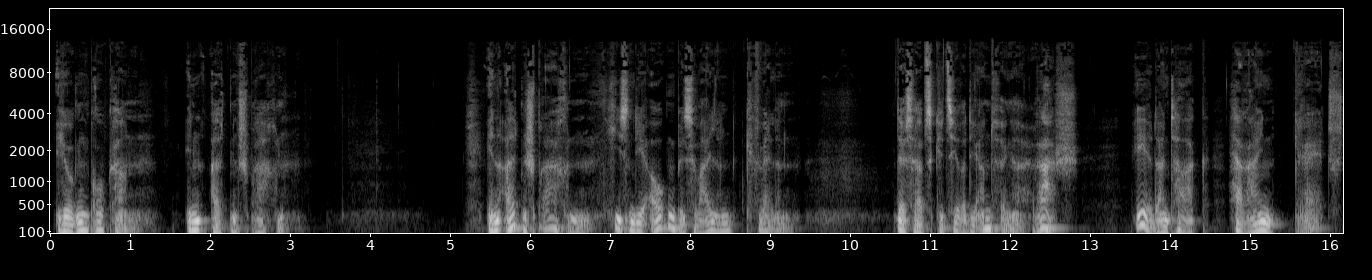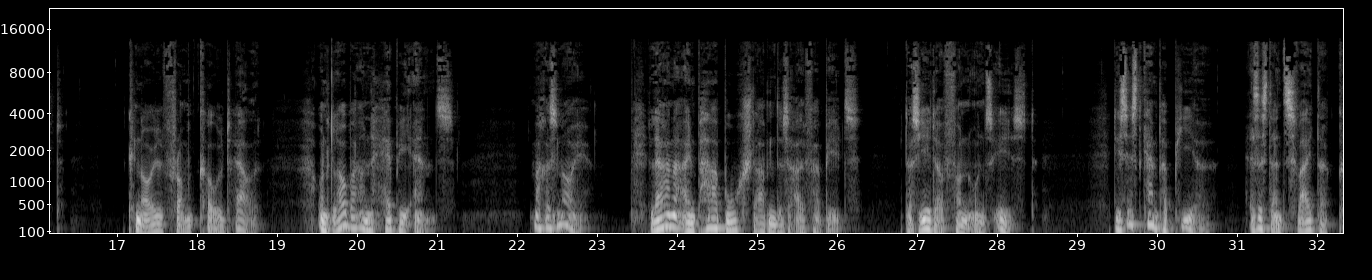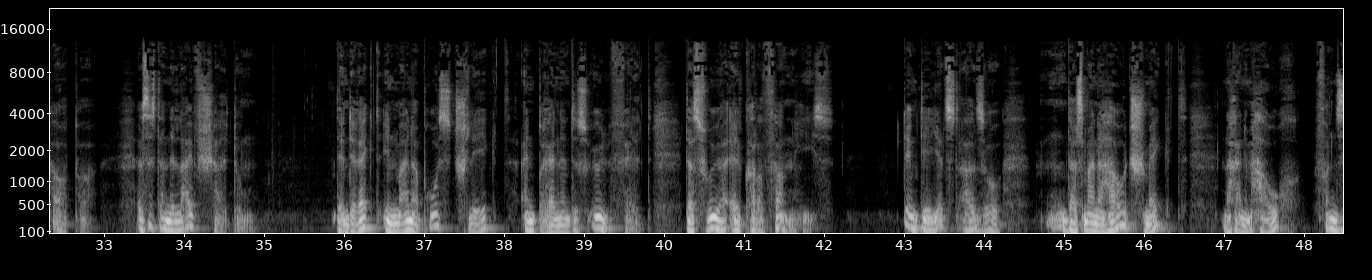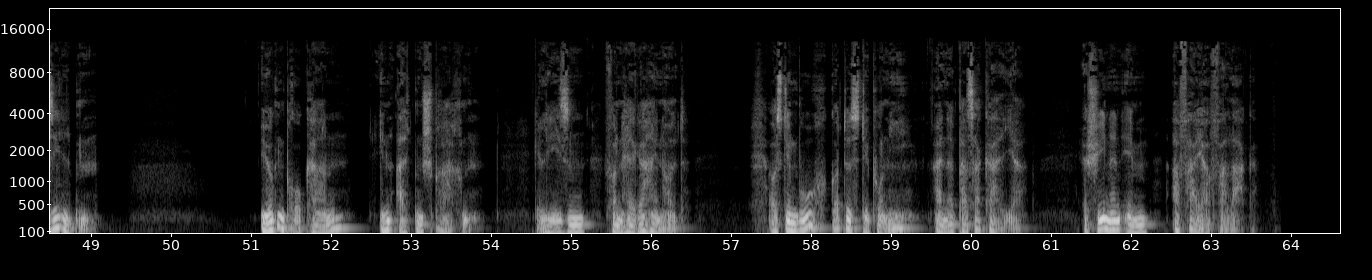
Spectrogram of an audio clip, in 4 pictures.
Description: Texte zum Mutmachen und Nachdenken - vorgelesen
